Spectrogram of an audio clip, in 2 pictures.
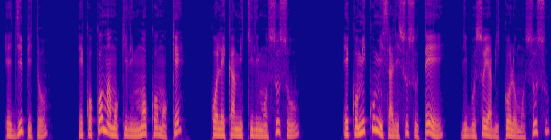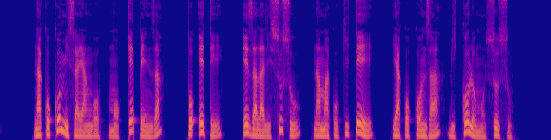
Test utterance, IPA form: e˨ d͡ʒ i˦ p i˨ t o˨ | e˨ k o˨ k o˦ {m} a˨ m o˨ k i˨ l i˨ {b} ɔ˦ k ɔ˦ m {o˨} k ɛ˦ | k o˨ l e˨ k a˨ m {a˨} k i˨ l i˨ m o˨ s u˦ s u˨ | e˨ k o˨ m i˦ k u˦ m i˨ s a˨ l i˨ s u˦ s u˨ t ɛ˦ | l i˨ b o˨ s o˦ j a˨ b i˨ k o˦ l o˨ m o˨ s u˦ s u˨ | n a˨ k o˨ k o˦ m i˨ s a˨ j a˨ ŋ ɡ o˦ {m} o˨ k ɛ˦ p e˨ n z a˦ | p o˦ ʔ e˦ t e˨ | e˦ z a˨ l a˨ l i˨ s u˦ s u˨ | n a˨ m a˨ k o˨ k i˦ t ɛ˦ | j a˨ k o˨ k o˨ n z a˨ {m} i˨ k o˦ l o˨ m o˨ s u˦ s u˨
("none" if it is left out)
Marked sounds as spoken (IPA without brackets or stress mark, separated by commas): m, m, o˨, i˨, m, b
